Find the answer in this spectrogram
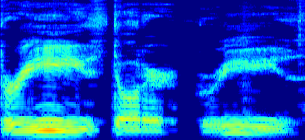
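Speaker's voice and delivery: deep, low, hushed mutter under the breath. A player voices their character, muttering under breath. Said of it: "I mutter under my breath".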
